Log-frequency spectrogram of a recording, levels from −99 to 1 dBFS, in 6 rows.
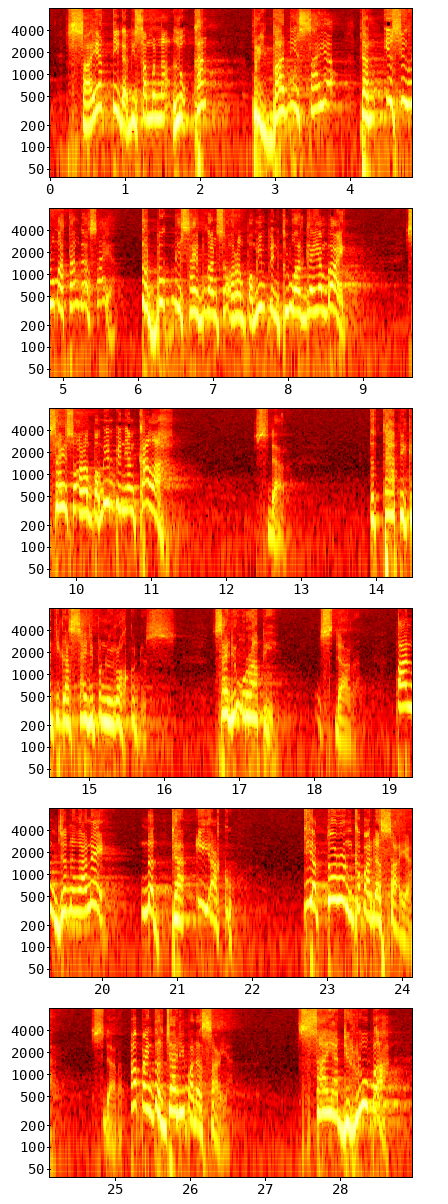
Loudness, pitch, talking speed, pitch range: -14 LUFS, 310 Hz, 100 wpm, 255-360 Hz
